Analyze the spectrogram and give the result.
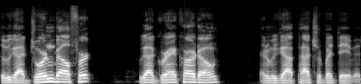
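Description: The recording is very clean and dry, close-sounding with no echo and a silent background. A man speaks fairly quickly at a medium pitch, with ordinary pitch variation. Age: 20s. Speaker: podcast co-host, sales director. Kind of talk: casual interview chat.

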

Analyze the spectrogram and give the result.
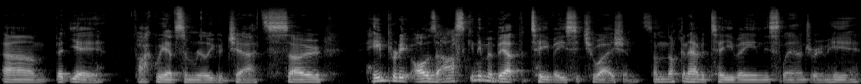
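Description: Here is a man with a medium-pitched voice. He talks at a moderate pace with ordinary pitch variation. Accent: strong Australian. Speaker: podcast host and beer reviewer. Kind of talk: casual chat.

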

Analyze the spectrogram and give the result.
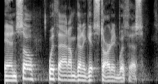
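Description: A man with an unremarkable speaking voice, medium pitch and ordinary pitch variation, at a fairly slow pace, on a very clean recording with a silent background. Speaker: storyteller guest. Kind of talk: storytelling.

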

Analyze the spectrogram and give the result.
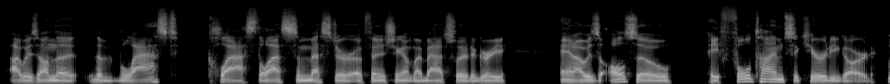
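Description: A man with an American accent speaks at a very deep, low pitch and a moderate pace, his loudness very even. The recording is very clean with a silent background and a dry, close sound with no echo. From Northeast Texas. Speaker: former Marine, startup worker. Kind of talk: casual interview conversation.

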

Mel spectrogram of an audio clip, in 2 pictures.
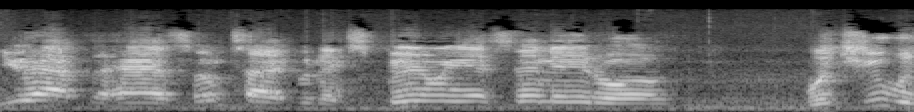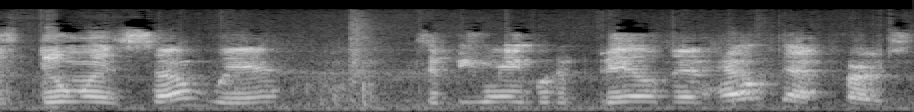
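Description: With an American accent, a man speaks in a raised, projected voice that is high for a man, keeping a monotone, flat intonation at a moderate pace against noticeable background noise. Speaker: rapper. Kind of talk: casual interview. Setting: remote call.

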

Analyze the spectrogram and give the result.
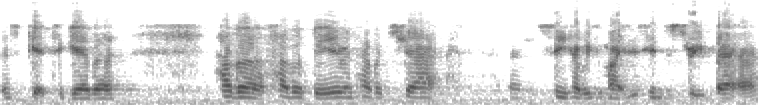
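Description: With a British accent, a man talks at a fairly quick pace but takes long, frequent pauses. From United Kingdom. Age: 40s. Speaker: general contractor, business owner. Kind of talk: casual chat. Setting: phone call.

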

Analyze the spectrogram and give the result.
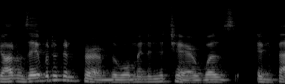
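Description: Over a quiet background, the text is read in an unforced reading voice.

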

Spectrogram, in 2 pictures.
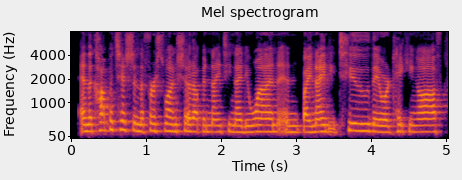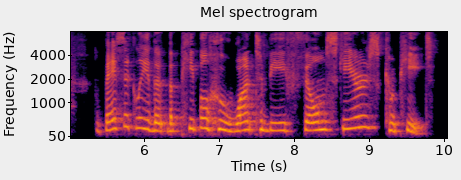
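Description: Against a quiet background, a woman with an American accent speaks in a normal speaking voice at a moderate pace. Her pitch is medium, with ordinary variation. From US Northeast, New Hampshire. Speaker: fear and anxiety coach, former pro skier. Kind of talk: interview conversation.

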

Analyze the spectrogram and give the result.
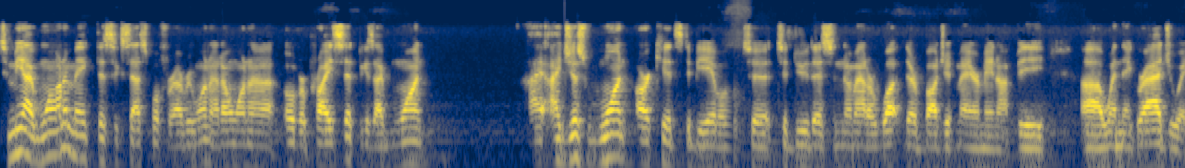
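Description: In an ordinary speaking voice, a man talks at a moderate pace and fairly low pitch with ordinary pitch variation. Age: 30s. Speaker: college strength and conditioning coach. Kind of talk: casual interview.

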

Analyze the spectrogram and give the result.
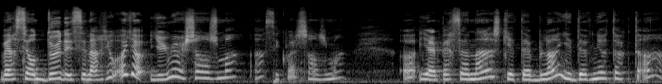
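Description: A woman with a Quebec accent speaks at a very fast pace, high in pitch and with ordinary pitch variation. Background noise is noticeable. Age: 20s. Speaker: film student. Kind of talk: casual chat.

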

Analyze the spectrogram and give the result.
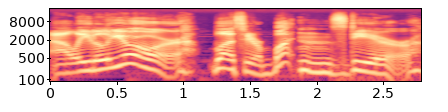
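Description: A croaky, put-on character voice at a middle pitch and a very slow pace. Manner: grave, solemn.

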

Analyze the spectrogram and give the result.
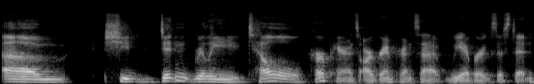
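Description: A man talks at a medium pitch with lively intonation and a fairly slow pace. He has a normal speaking voice. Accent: American. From Texas, Houston. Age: 30s. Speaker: podcast guest. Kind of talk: casual chat. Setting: video call.

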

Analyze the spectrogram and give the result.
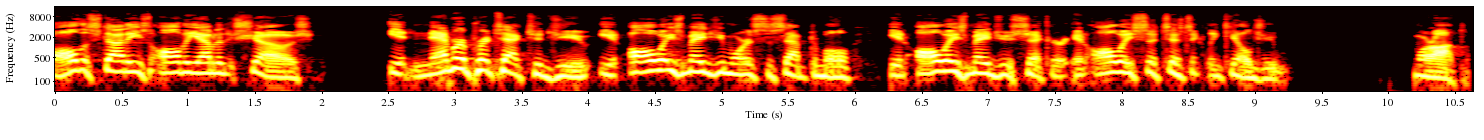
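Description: A man's put-on character voice, high-pitched and raspy, at a moderate pace. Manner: deliberate.

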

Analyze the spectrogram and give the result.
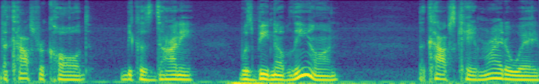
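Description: A man's fairly low, somewhat breathy voice with fairly even intonation, a moderate pace and long, frequent pauses. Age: 30s. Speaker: movie review podcaster. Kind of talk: solo movie review monologue. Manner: casual, many filler words.

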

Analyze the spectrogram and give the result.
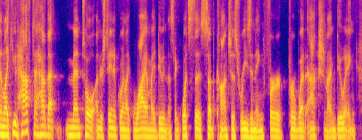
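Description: Over a quiet background, a man with a normal speaking voice and a fairly low pitch talks at a fairly quick pace with hardly any pauses and ordinary pitch variation. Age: 20s. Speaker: podcast guest, abuse awareness advocate and storyteller. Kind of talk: casual interview conversation.

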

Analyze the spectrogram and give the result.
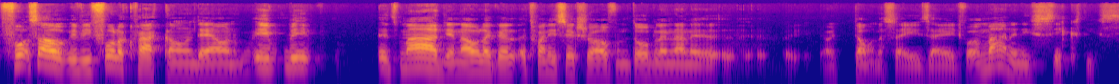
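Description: Talking at a fairly quick pace in an Irish accent, a man shows very wide pitch swings and big swings in loudness. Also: medium pitch for a man. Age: 20s. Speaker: football podcast co-host. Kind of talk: casual chat.

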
